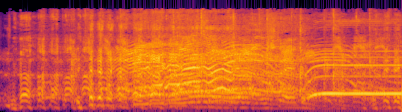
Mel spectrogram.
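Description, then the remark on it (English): A loud burst of applause from a live show audience, answering a call to clap if they heard about the show tonight, mixed with cheering and overlapping shouting voices, building into a steady roar, with a sustained high whistle rising over the crowd near the end. “Round of applause if you heard it about it tonight.”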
